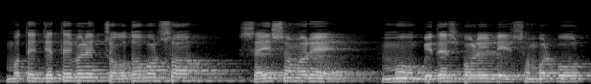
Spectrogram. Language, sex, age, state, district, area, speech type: Odia, male, 60+, Odisha, Boudh, rural, spontaneous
